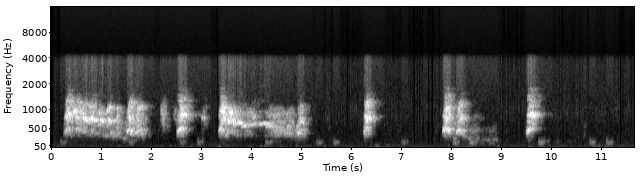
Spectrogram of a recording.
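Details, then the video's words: A neighbour's dog barks repeatedly in rough, mid-pitched bursts, some drawn out into longer yowling barks. "Inconsiderate neighbor's dog barking"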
